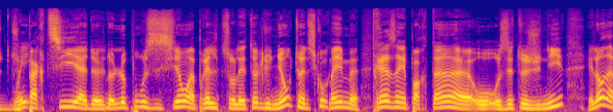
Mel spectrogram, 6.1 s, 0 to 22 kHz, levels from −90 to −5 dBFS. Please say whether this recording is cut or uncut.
cut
